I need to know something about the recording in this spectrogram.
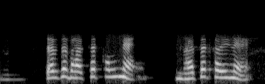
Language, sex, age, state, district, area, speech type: Assamese, female, 18-30, Assam, Tinsukia, urban, conversation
